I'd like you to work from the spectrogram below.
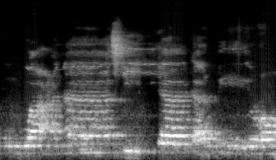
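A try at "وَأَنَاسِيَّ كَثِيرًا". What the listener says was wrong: Iya-nya cepet sedikit pendek aja. Wa anasiya katsira. Tapi ingat setiap ana dalam Quran pendek kecuali ya. Kecuali yang di sini panjangin kalimat ini wa anasiya. Ya-nya dihentakkan siyya katsira.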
